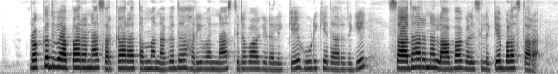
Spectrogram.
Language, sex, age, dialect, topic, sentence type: Kannada, female, 25-30, Dharwad Kannada, banking, statement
